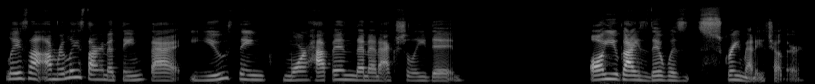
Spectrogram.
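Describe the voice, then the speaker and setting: A woman's voice: mid-range voice, normal speed, gravelly, pushed and bright, no echo, clean studio sound. A woman giving confrontational live commentary, sarcastic and scolding, with plenty of swearing. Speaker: streamer commenting on a livestream feud.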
